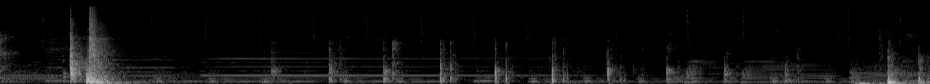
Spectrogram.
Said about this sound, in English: Rowan thumped down the stairs and plopped himself in front of Siegfried.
